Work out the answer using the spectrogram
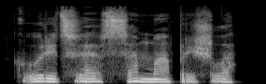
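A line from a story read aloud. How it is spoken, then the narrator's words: Muttering. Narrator (Russian): пробормотал он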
